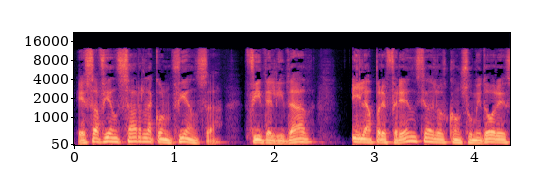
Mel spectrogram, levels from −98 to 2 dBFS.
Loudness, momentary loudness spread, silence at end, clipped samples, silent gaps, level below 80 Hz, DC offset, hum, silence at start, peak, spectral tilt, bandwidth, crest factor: -14 LUFS; 8 LU; 0 s; under 0.1%; none; -34 dBFS; under 0.1%; none; 0.05 s; -2 dBFS; -5.5 dB/octave; 13 kHz; 12 dB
